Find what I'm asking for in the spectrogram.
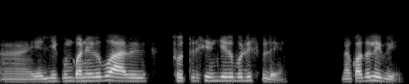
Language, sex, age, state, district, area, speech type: Bengali, male, 18-30, West Bengal, Paschim Medinipur, rural, conversation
